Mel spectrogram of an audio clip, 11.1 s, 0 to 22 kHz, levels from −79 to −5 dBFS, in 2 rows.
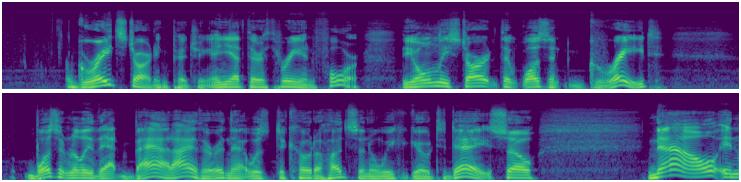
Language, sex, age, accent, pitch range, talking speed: English, male, 40-59, American, 85-110 Hz, 175 wpm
